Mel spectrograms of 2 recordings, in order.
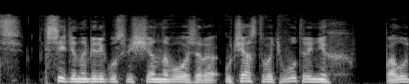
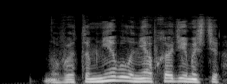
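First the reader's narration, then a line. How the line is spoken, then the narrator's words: Timid official. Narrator (Russian): робко произнес чиновник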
